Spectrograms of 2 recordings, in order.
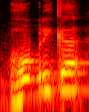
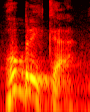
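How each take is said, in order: First: "rúbrica" stressed on the first syllable, RU-bri-ca. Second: "rubrica" stressed on the middle syllable, ru-BRI-ca. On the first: Teacher quoting what people often say, stress wrongly first. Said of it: "ao invés de rubrica". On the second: Teacher correcting what people say, stress in the middle. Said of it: "as pessoas dizerem rúbrica". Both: Shown as a demonstration.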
